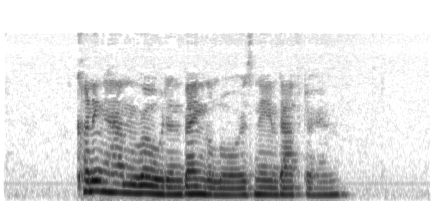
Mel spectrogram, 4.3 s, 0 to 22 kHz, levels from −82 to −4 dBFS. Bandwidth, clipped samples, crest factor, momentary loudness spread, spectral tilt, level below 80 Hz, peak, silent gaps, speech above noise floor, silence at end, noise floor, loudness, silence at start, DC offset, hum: 11.5 kHz; under 0.1%; 14 dB; 12 LU; -9 dB/octave; -56 dBFS; -2 dBFS; none; 42 dB; 0.85 s; -58 dBFS; -16 LUFS; 0.75 s; under 0.1%; none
